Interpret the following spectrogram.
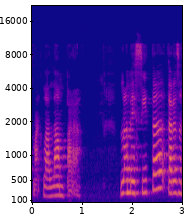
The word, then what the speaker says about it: lámpara: So we want to pronounce it la lámpara and really put that stress on the first A and not put it where it would naturally fall in the second A.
